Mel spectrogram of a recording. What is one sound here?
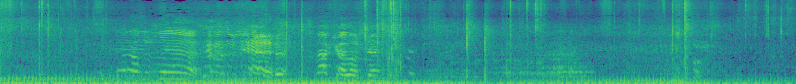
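Footsteps crunch on twigs and leaves.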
